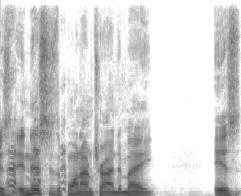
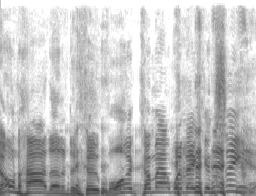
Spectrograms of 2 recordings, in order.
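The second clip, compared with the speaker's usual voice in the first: put-on high cartoon barnyard-animal voice, pitched up; 8 semitones higher than usual. Voicing a cartoon rooster coming out of the chicken coop: Foghorn Leghorn voice. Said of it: "slipping into the Colonel a little bit".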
